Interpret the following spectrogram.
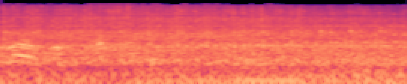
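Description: Vintage tractor engine idling steadily, with voices in the background.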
